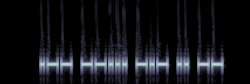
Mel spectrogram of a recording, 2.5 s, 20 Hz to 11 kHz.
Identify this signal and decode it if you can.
Morse code, heard as a keyed tone, about 36 wpm, 700 Hz. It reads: W7KIM
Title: USA Call Signs - 5 Characters - 35wpm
